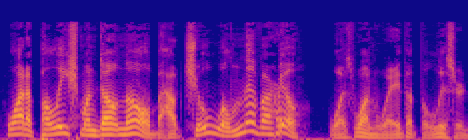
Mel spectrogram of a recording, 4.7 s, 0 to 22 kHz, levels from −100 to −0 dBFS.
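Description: Speech clip with a brief disruption from 2.78 to 2.81 s, where the audio skips forward and the moment comes out garbled. The likely cause is a broken MP3 bit reservoir: frames were lost, and the next frame decoded its borrowed bits from the wrong data. The span fits one frame of about 26 ms.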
